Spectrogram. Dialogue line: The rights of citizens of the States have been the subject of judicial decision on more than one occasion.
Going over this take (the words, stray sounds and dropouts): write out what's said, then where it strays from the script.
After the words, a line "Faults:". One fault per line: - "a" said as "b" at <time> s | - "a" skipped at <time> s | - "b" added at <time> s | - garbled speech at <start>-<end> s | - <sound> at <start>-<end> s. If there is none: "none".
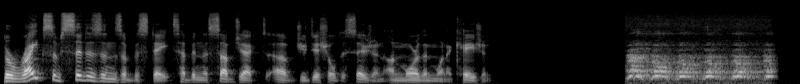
The rights of citizens of the States have been the subject of judicial decision on more than one occasion.
Faults:
- bark at 6.2-7.8 s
